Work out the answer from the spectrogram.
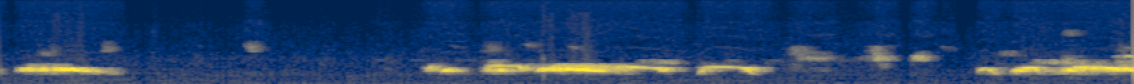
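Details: Spotted dove decoy bird heard at moderate distance with low, hollow coo phrases separated by a silent gap. Brief higher chirps of another bird appear between them.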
